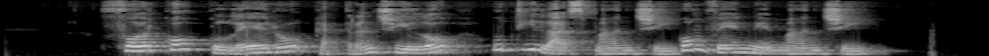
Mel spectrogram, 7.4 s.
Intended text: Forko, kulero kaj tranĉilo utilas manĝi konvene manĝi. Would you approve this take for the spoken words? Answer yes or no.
yes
